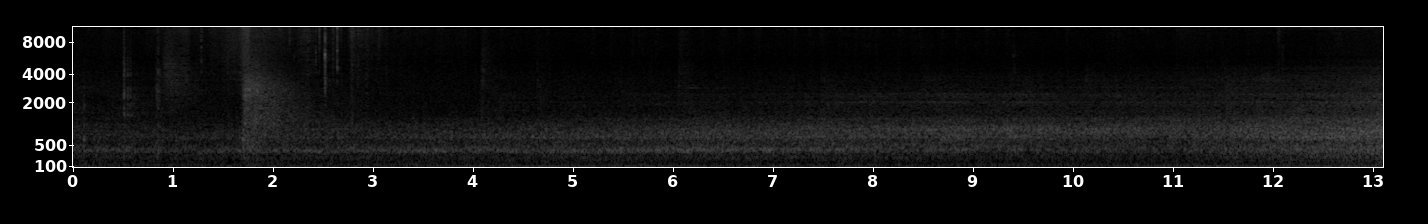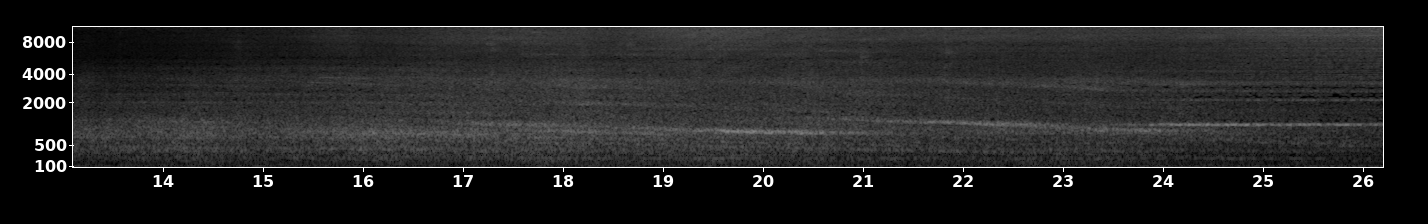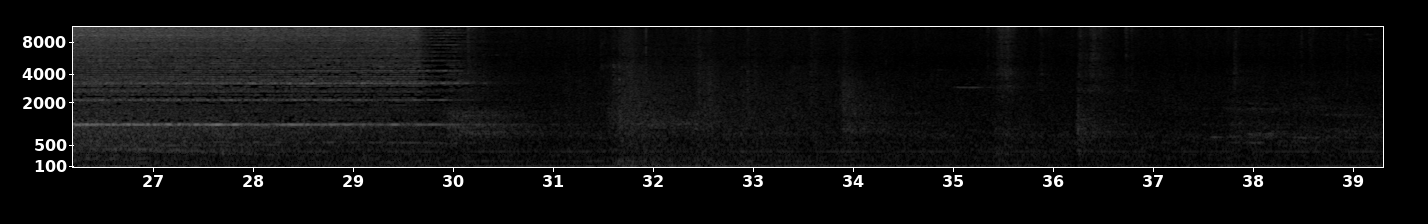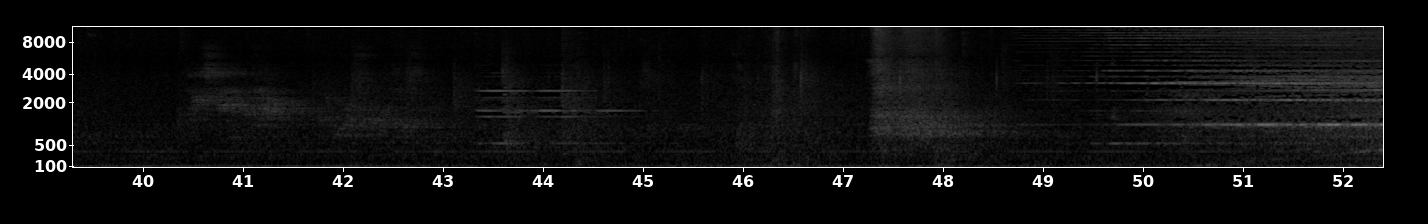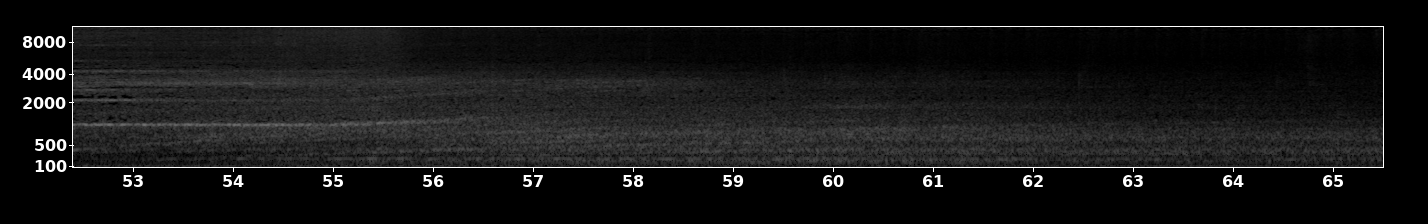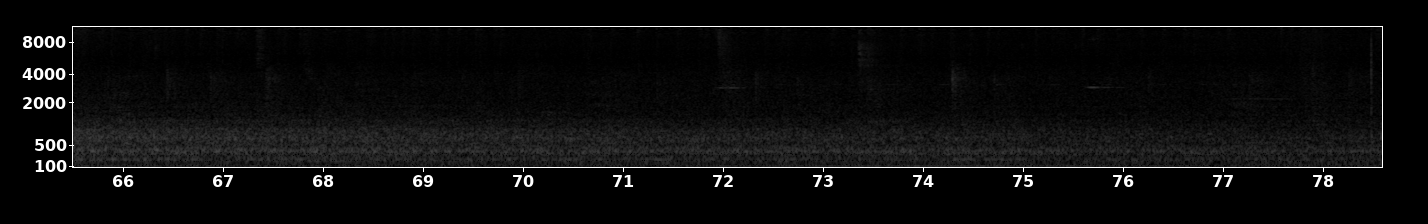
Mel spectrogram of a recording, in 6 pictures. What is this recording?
Subwayarriving&leavingtopfloor2
Field Recording of a subway arriving and leaving, above perspective
Subway, zoom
